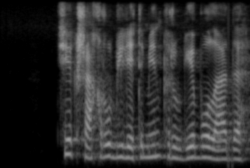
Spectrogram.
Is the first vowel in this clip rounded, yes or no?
no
